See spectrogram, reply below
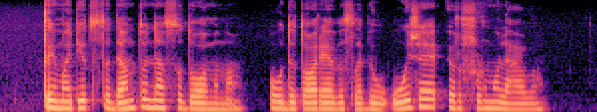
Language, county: Lithuanian, Panevėžys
